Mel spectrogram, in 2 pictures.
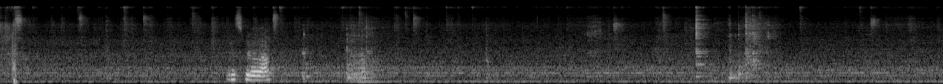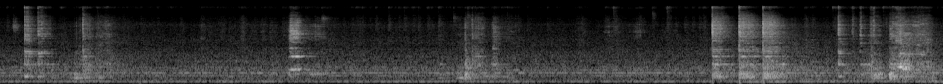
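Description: A spoon scraping and knocking against the sides of a large aluminium cooking pot as layered biryani is mixed through once cooked. The strokes are scattered, every second or two, with a quicker cluster near the end, over a steady low hum.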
